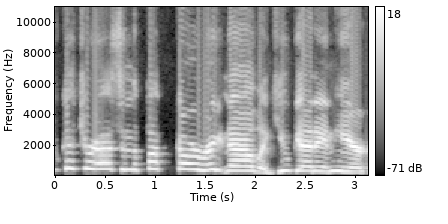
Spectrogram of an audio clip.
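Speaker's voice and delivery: very high, shrill, furious screaming, acted out. Retelling a mother screaming at a fifteen-year-old girl, imitating a mother screaming. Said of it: "she's screaming at her".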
